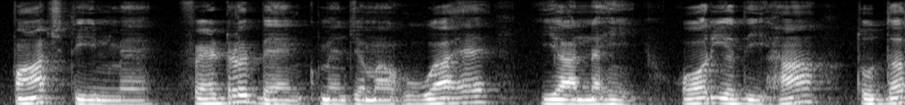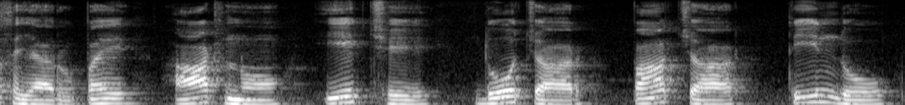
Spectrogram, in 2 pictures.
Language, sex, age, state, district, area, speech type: Hindi, male, 30-45, Rajasthan, Jaipur, rural, read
